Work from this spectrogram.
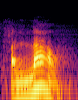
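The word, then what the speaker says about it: allow: ஏ எல் எல் ஓட அலவ் உச்சரிப்பை கவனம் அலவ் அலவுட் ஏ எல்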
